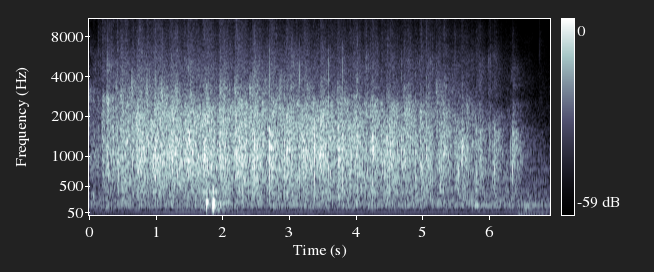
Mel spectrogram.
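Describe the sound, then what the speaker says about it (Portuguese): Audience applause at a Brazilian consumer law congress, a steady dense wash of clapping from a large hall lasting throughout, fairly loud and even, with no talk over it. "Com os nossos aplausos"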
